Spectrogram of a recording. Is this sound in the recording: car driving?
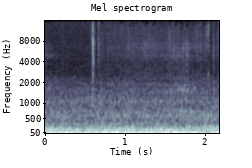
yes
